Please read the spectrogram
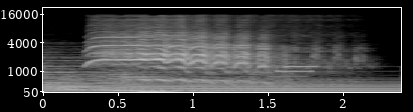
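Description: Horse whinny sound effect: one wavering, trilling call starting about a quarter second in and lasting about a second, with a low thud at its start, over soft background music.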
